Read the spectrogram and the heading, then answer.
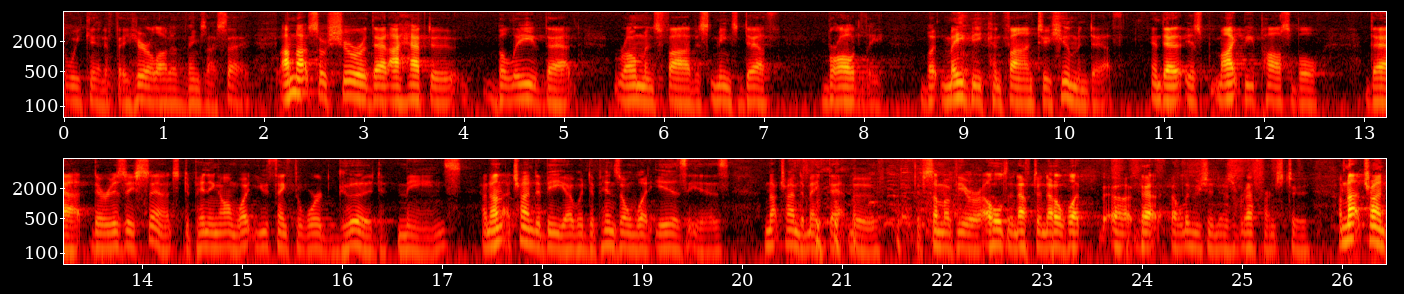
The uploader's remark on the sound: These were just a few of the questions addressed at the Question and Answer time at the 2023 Evidence and Answers Conference.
